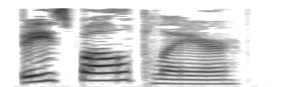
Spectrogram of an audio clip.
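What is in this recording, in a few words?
"baseball player", British English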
